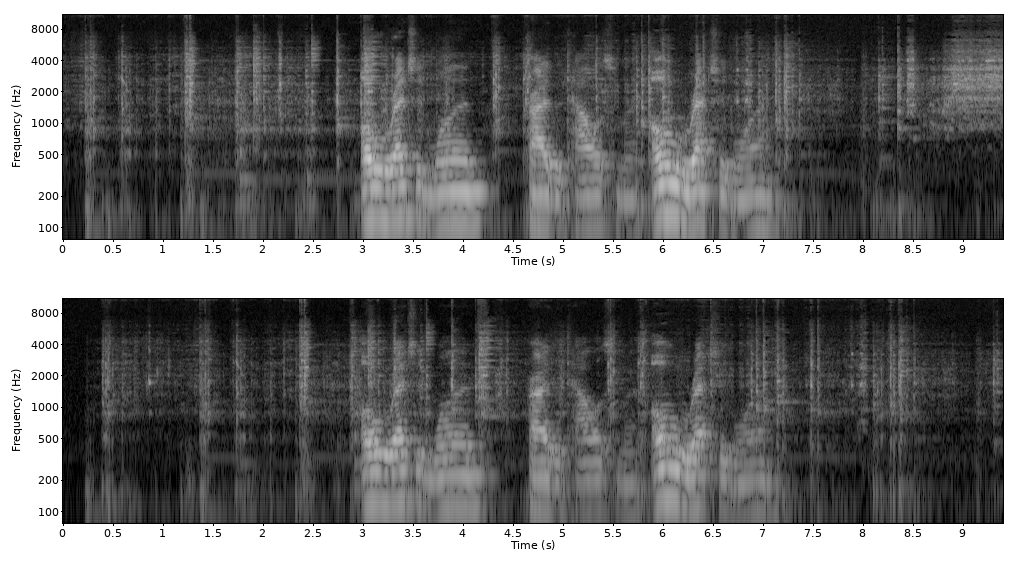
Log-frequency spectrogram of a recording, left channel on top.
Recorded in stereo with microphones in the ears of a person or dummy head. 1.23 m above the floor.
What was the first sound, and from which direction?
A man speaking, 20° left (ahead or behind).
